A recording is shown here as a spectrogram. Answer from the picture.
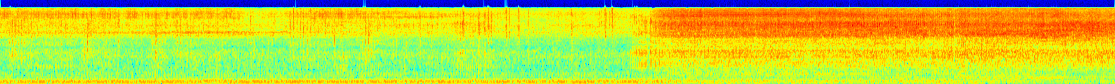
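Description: Pit bike engines running at the motocross start line, a loud low rumble with light clicks. About six and a half seconds in it switches abruptly to riding on the track: an engine revving up in rising sweeps under heavy wind rush on the helmet camera.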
